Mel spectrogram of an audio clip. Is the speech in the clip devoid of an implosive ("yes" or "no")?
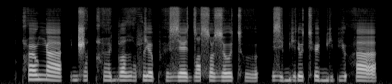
yes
